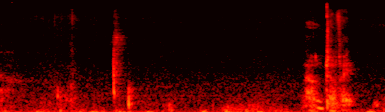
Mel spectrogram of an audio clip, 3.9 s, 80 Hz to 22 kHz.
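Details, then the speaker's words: Normal heartbeat and purring of a female cat, picked up by a microphone: soft, low, regular thumps at about 107 a minute under a low rumbling purr, with brief voices. "Oh, you can hear the purr and heartbeat in the mic? That's so cute."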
